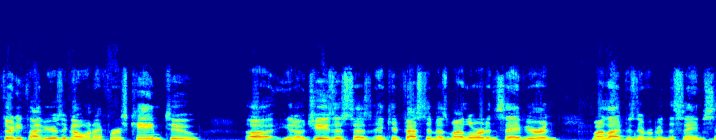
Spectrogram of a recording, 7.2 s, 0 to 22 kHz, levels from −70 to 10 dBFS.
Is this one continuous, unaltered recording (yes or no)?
no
